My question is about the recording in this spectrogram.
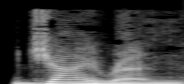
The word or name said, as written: gyron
